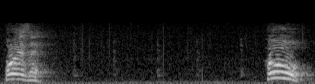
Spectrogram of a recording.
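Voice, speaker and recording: Desperate, theatrical fugitive on old radio. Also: male voice, extremely high pitch, animated, drawn-out words, heavily acted. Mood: frantic, threatening. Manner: theatrical, archaic florid speech, quoting Shakespeare. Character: desperate, tormented, ill-favoured failed actor turned armed fugitive. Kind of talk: 1950s radio drama acting. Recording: dull, noisy old radio recording.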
